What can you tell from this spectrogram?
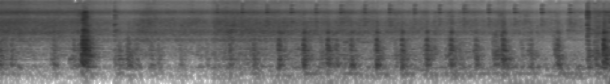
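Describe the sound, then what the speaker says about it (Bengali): Chili and turmeric powder paste hissing and sizzling in a hot pan, with a steady, rhythmic scrape of a spatula stirring it, close and moderately loud with no talking. "আমি লঙ্কা গুঁড়ো আর হলুদ গুঁড়োটা জলে মিশিয়ে রেখেছিলাম, এটা দিয়ে দিলাম, দিয়ে ভালো করে কষবো।"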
